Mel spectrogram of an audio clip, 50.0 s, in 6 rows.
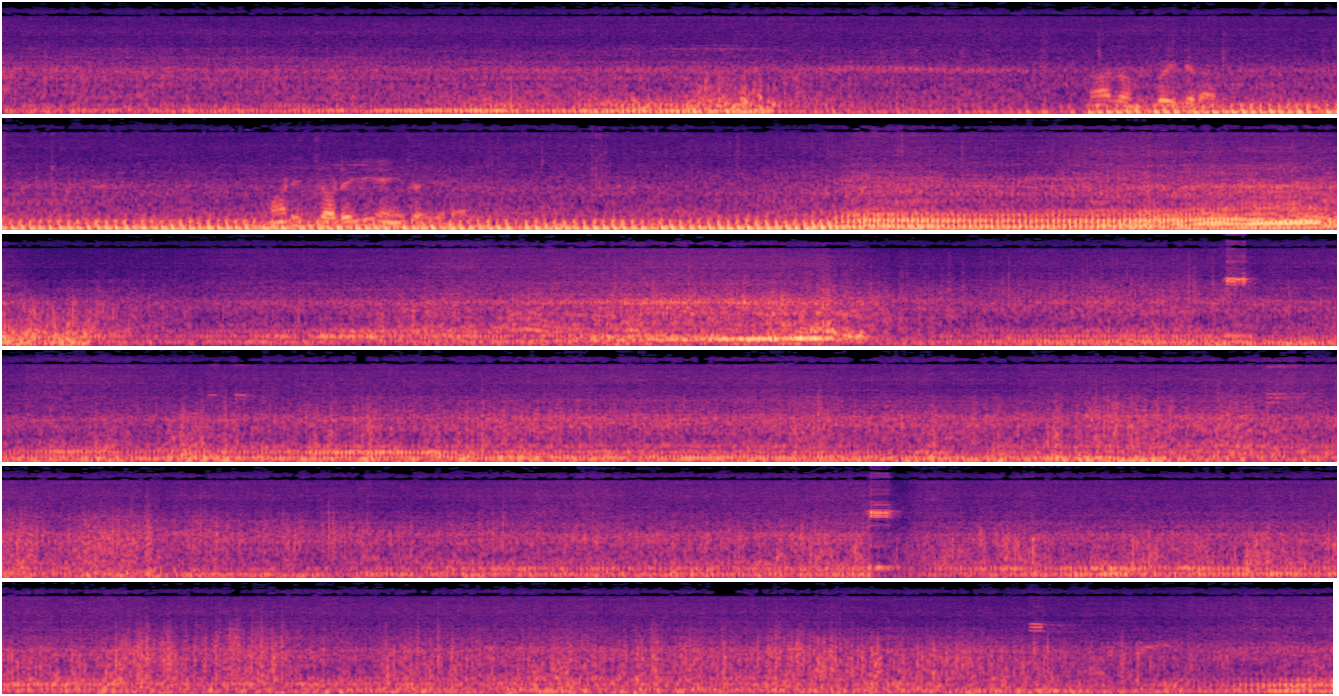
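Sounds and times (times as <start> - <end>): motorcycle engine revving: 0.0 - 50.0
traffic: 0.0 - 50.0
horn toot: 24.2 - 24.6, 32.8 - 33.3, 38.8 - 39.1, 48.1 - 48.5.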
